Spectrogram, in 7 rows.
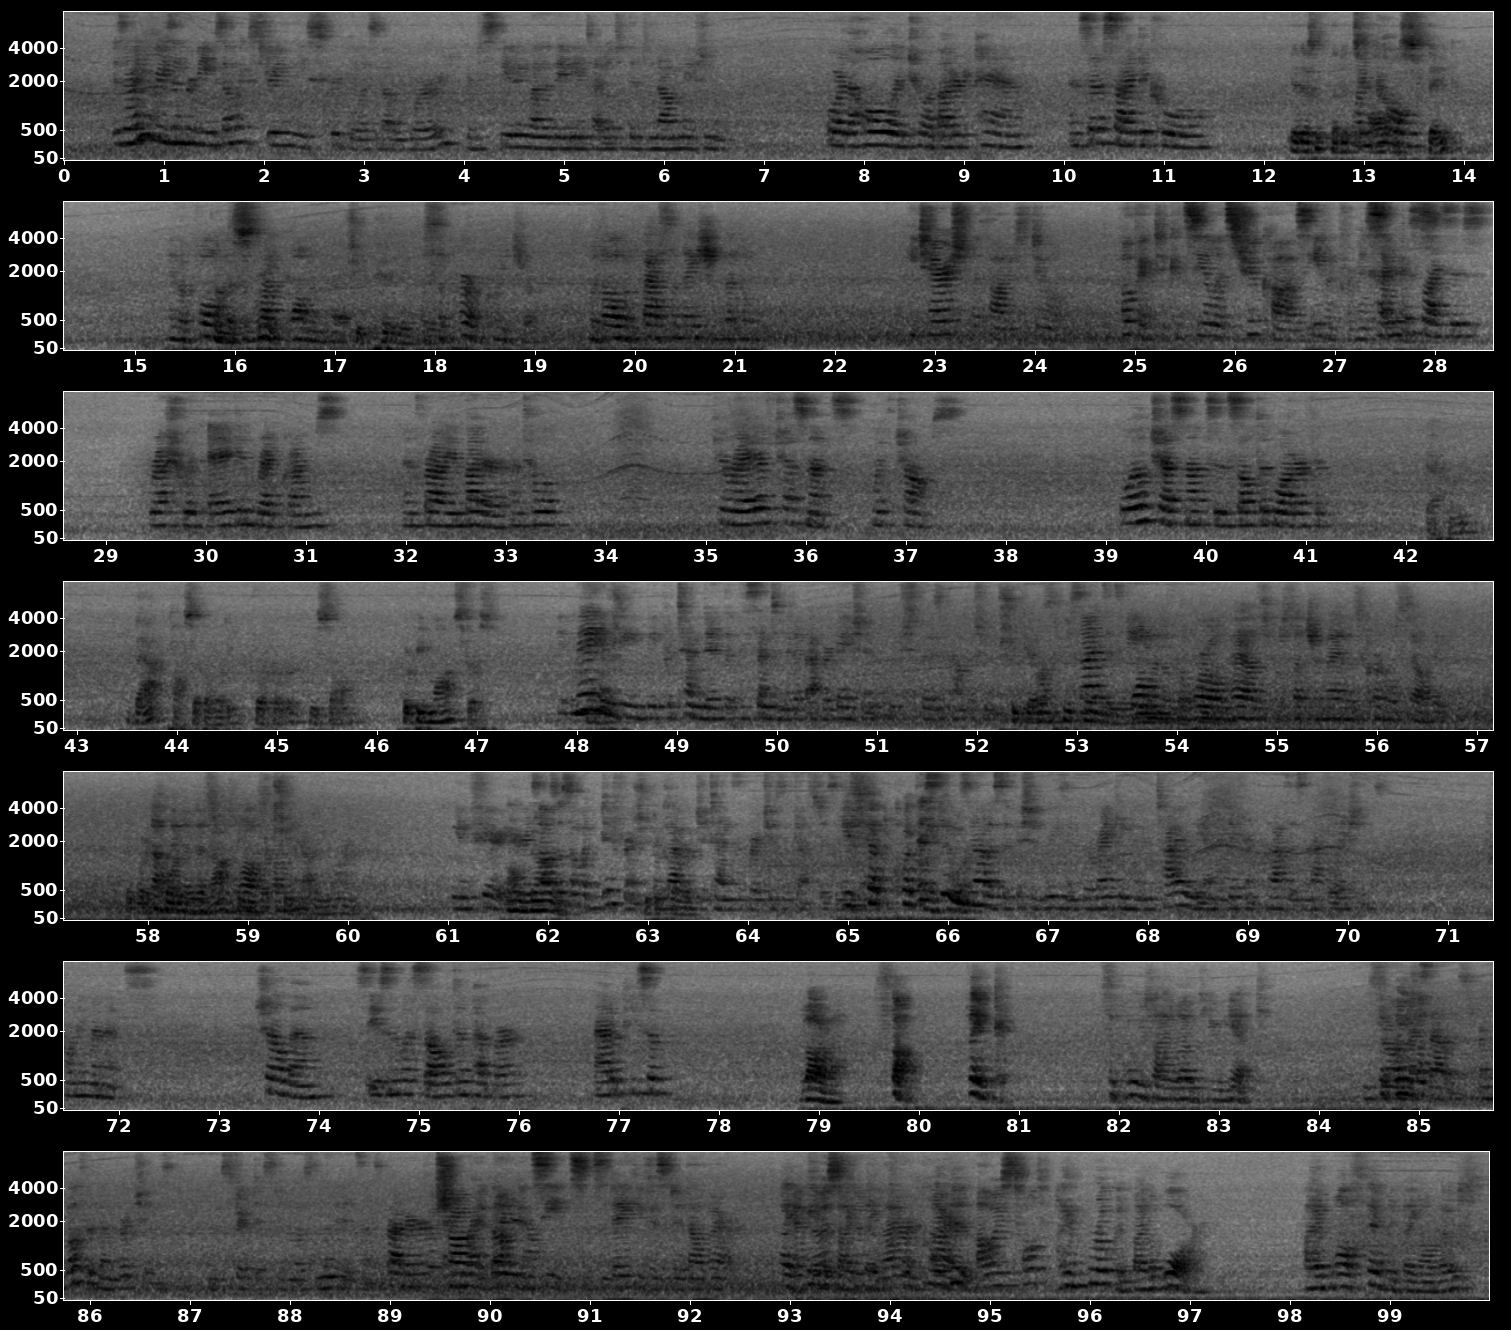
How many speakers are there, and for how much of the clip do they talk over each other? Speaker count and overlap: five, about 19%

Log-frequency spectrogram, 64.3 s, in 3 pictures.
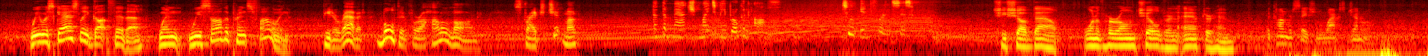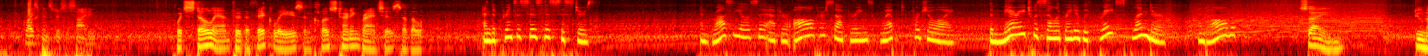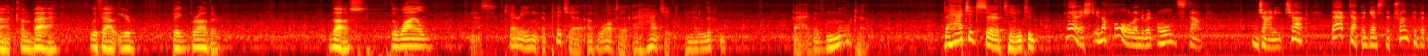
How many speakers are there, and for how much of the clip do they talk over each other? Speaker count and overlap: seven, no overlap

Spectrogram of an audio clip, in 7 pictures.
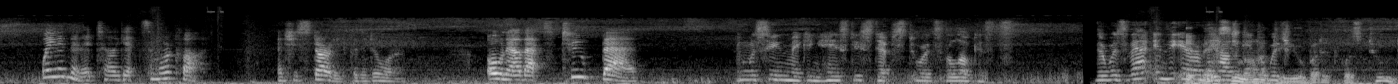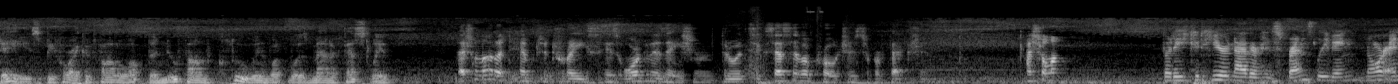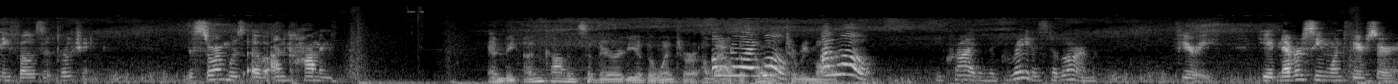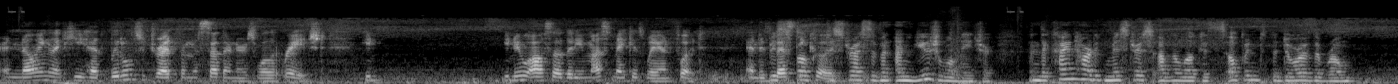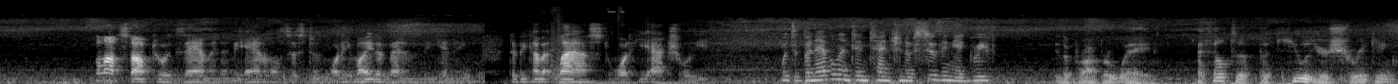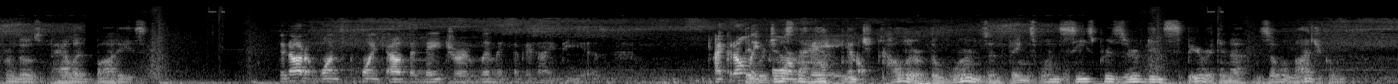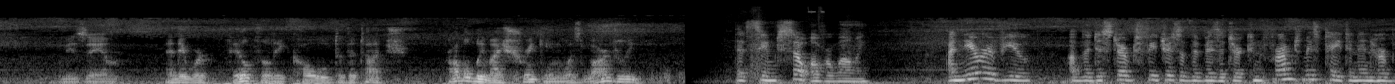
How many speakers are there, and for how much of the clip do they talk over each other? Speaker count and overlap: six, about 5%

